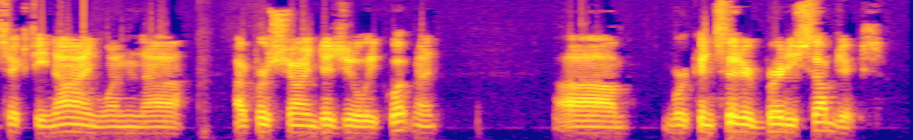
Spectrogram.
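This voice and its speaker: In a Canadian accent, a man talks at a moderate pace with a fairly low pitch and monotone, flat intonation. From Canada. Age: 80s+. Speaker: retired computer engineer. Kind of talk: oral history interview. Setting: online call. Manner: halting, many fillers.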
